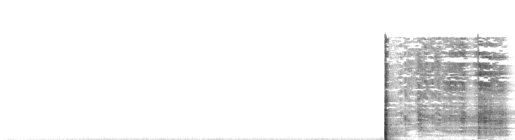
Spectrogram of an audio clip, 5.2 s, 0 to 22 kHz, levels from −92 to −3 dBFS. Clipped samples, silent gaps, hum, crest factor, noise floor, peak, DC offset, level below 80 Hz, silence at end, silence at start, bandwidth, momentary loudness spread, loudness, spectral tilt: under 0.1%; none; none; 36 dB; -86 dBFS; 0 dBFS; under 0.1%; -68 dBFS; 0.1 s; 3.85 s; 16.5 kHz; 12 LU; -27 LUFS; -1.5 dB/octave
